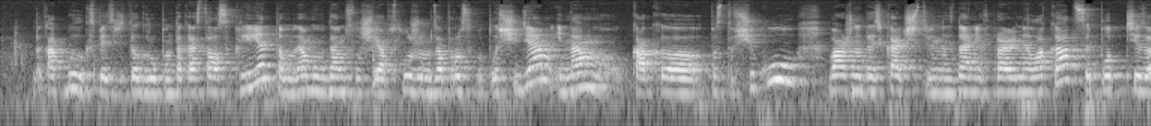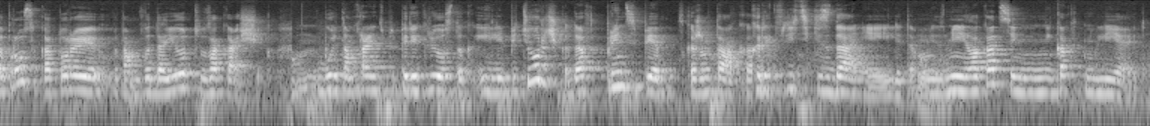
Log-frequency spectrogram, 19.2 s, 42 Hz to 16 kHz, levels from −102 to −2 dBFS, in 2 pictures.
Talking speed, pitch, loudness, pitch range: 180 wpm, 215 Hz, -18 LUFS, 200-230 Hz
